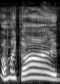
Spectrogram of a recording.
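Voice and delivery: very high, swooning fangirl voice. Imitating how Swifties react to Kelce: imitating Swifties' voice. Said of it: "I don't know why we both did that voice".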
